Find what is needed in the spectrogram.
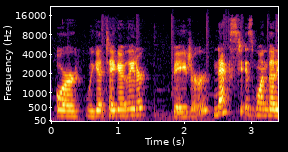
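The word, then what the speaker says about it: b'fhéidir: next up is beijer which means maybe it's pronounced bae der vader and it will be used like uh you're going for a drink tonight beiger or we get takeout later vader next is one that i use every day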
